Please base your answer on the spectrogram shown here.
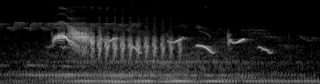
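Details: A female common iora calls for a male: a sharp note, then a short fast pulsed trill and several clear slurred whistles, over a steady low humming background.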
